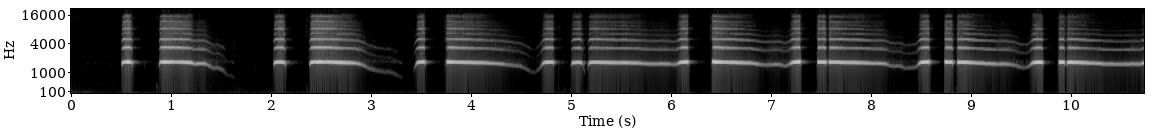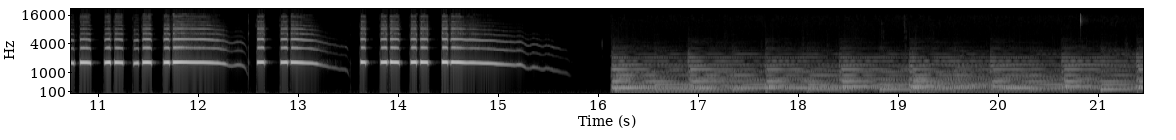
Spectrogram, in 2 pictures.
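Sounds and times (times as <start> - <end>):
toy whistle or pipe blown in short shrill toots: 0.5 - 15.7
soft instrumental music: 16.2 - 21.4.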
